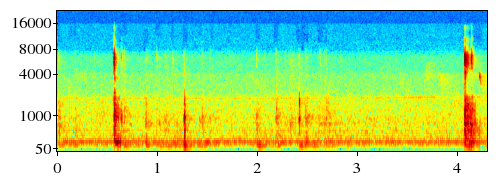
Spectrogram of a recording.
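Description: Faint computer keyboard keystrokes: a few scattered clicks about a second apart, with a louder double click near the end, over a faint steady electrical hum.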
